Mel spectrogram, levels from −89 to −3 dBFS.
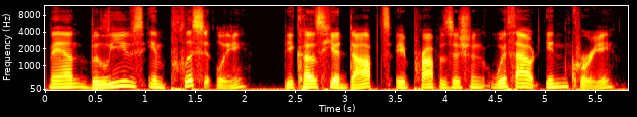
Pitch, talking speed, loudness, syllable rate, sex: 135 Hz, 115 wpm, -19 LUFS, 4.8 syllables/s, male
